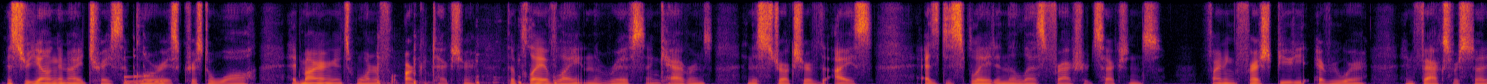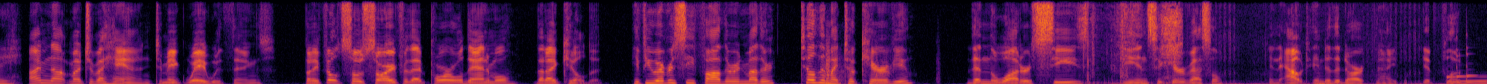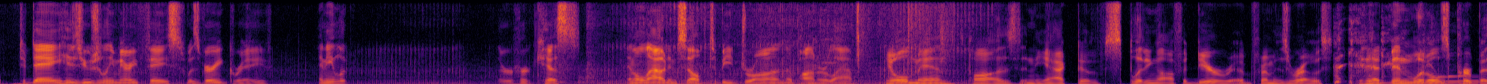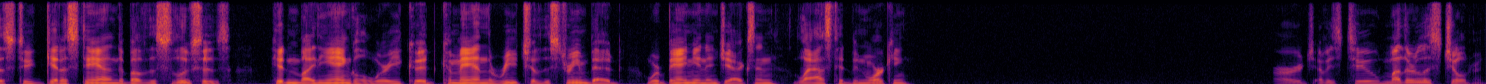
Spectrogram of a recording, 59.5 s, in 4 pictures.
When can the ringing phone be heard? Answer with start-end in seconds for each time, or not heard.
1.2-1.6, 29.3-29.8, 44.1-44.5.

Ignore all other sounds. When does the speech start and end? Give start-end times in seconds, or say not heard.
0.1-33.2, 34.8-53.7, 57.4-59.4.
